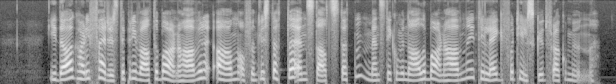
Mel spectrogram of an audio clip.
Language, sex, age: Norwegian, female, 20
